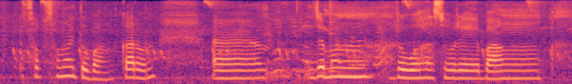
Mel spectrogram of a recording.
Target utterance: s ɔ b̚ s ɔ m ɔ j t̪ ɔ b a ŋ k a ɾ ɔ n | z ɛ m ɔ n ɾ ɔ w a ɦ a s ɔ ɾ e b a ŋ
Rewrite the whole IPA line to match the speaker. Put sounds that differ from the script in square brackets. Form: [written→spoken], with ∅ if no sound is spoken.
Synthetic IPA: s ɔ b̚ s ɔ m ɔ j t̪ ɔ b a ŋ k a ɾ ɔ n | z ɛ m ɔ n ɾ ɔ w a ɦ a s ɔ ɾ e b a ŋ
